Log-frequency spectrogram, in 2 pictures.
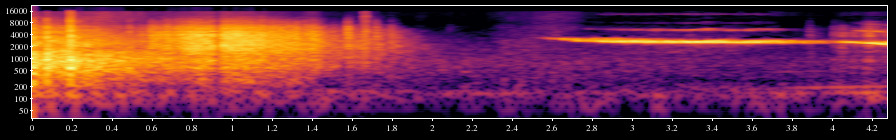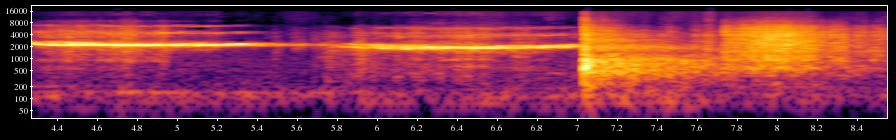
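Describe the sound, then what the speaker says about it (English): Fireworks going off outdoors: two loud crackling bursts bracket a long rising whistle that wavers and falls, the crackle returning sharply near the end, fairly close and without talk. "Oh, a little bit more fireworks."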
